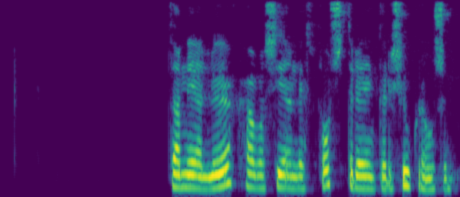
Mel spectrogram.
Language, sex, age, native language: Icelandic, female, 40-49, Icelandic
